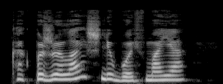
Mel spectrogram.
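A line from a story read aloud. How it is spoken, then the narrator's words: Giggling woman. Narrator (Russian): хихикнула кокотка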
